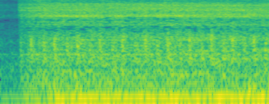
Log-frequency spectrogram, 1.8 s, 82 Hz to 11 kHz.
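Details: 1973 Ford truck 390 V8, cold, just jump-started, steady idle: sharp even ticking knock low in the block; lower-end knock suspected, not fully confirmed, before timing chain set and carb rebuild.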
